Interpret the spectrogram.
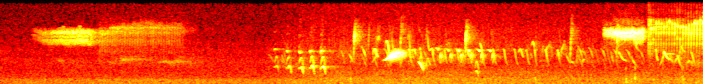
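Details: Blue-winged Warbler singing in thickets and meadows of Westmoreland County, Pennsylvania, near the Conemaugh River: a high, thin buzz held over a second and a half, then a second buzzy note near the end, with other birds chirping rapidly in between.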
